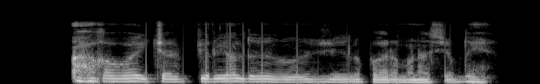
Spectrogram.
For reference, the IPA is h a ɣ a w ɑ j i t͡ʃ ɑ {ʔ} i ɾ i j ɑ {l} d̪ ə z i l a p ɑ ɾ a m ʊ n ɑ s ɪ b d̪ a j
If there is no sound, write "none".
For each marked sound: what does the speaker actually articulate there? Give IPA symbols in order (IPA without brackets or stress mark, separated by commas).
p, l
